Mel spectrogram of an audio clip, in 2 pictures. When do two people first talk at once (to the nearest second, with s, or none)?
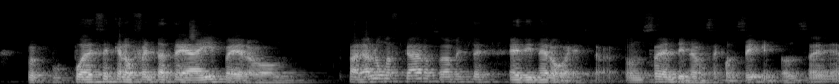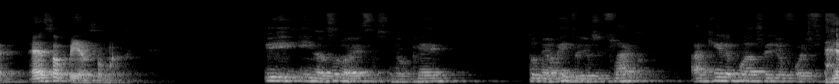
none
